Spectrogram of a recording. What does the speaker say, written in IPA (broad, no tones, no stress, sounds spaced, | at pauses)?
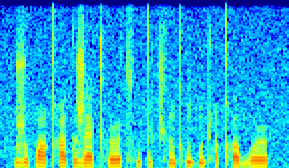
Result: ʐ ʊ p ɑ qʰ æ t̪ ɪ ʐ æ kʰ ə˞ t͡sʰ u t̪ ɪ t͡ʃʰ ə̃ kʰ ũ k ũ ʈʰ ɪ qʰ u ɡʷ ə˞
